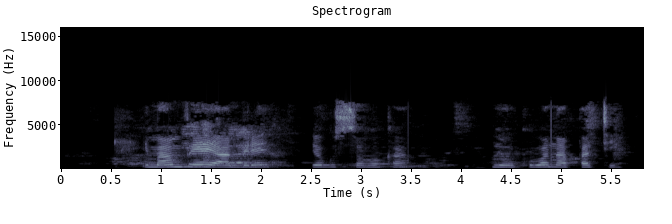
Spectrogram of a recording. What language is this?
Kinyarwanda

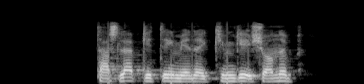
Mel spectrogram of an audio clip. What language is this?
Uzbek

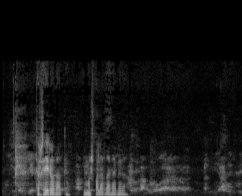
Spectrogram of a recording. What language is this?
Galician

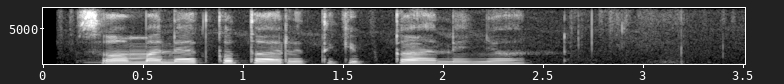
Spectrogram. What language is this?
Kalenjin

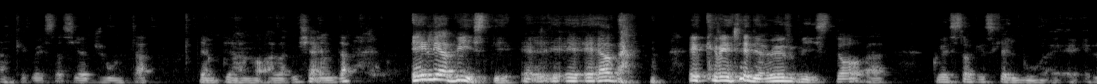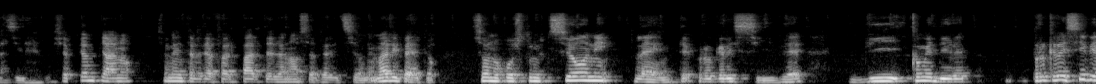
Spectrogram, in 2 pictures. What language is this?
Italian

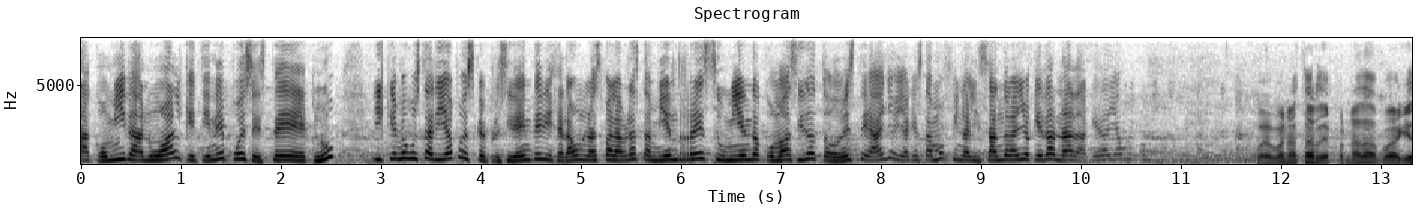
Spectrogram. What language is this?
Spanish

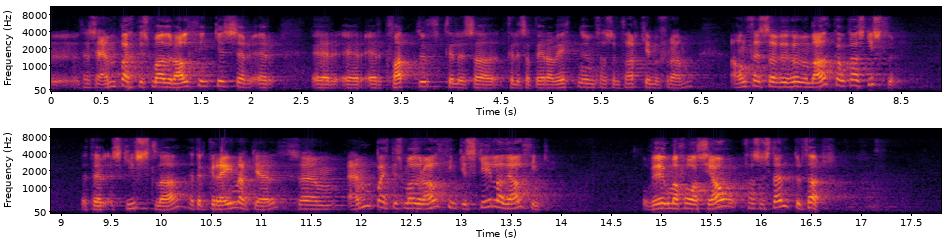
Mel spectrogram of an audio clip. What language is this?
Icelandic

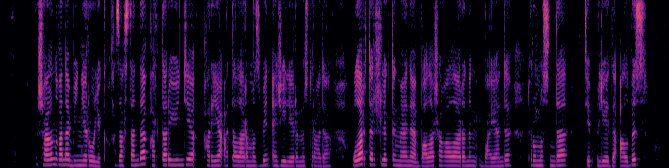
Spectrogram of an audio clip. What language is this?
Kazakh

